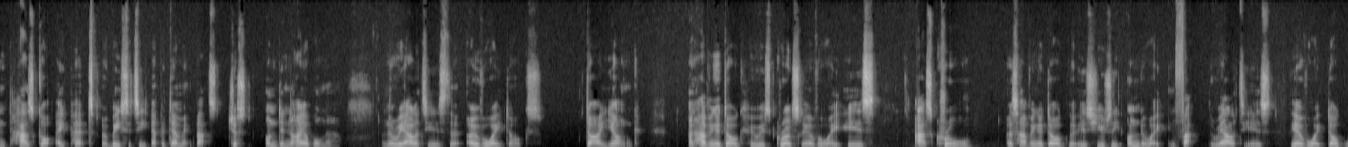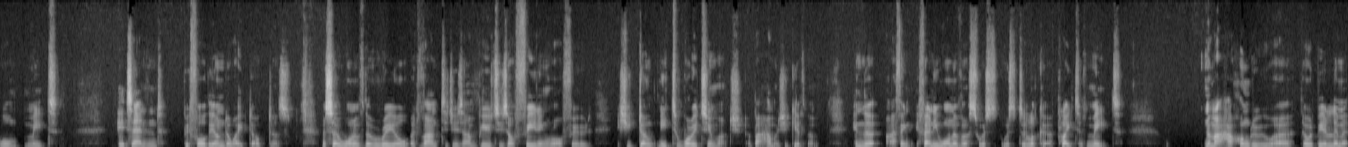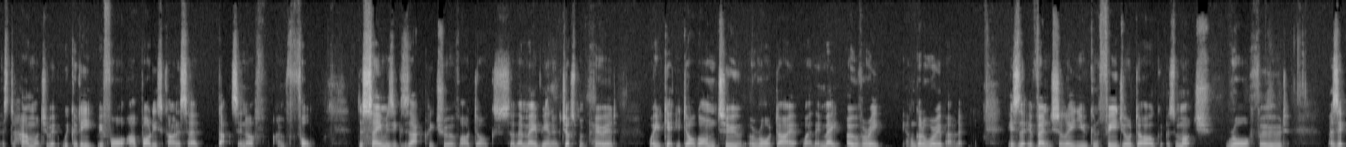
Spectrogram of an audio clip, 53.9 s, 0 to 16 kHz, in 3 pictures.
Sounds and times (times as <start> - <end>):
Speech: 0.0 - 8.6, 9.2 - 18.8, 19.5 - 33.0, 34.0 - 53.9.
